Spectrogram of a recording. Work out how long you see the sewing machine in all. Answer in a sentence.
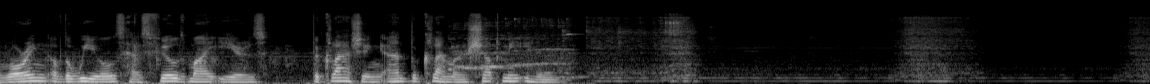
The sewing machine can be heard for 7 seconds in total.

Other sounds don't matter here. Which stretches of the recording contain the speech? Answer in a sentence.
The speech can be heard from 0.0 to 5.7 s.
